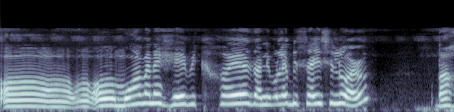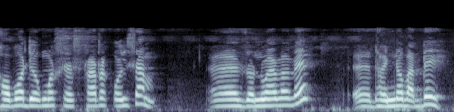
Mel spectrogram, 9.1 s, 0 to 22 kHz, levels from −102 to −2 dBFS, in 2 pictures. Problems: background sounds at intervals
